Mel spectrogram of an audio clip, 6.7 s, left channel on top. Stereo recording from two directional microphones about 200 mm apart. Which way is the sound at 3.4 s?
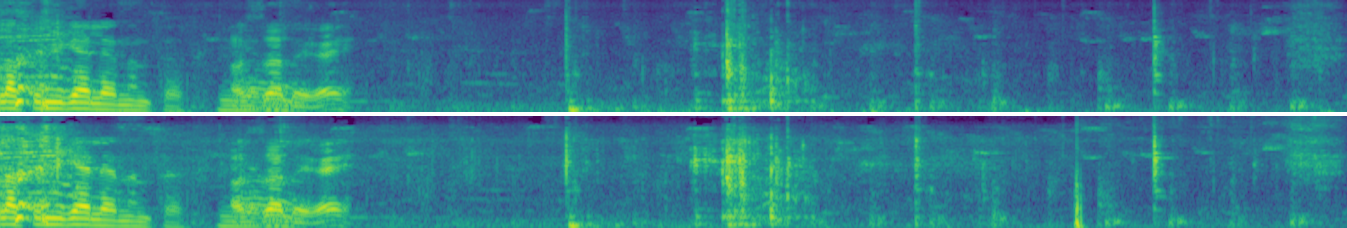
15° left (ahead or behind).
